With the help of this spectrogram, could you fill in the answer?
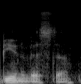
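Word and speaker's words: Buena Vista: So yeah, and so I know people say it buista, but that's one of the things of the locals is like the locals say it buista just like you don't say Los Angeles.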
